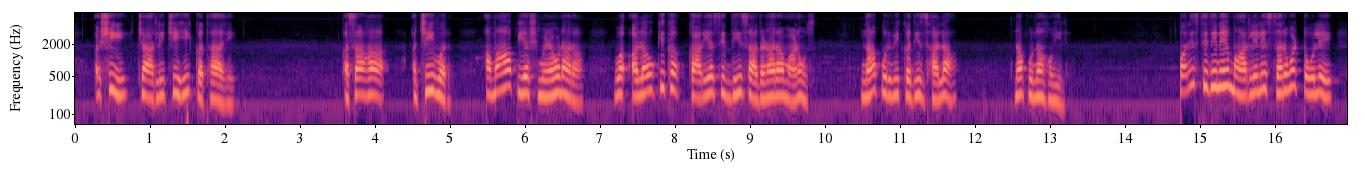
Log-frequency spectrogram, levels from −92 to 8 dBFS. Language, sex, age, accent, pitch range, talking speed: Marathi, female, 20-39, native, 155-255 Hz, 95 wpm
